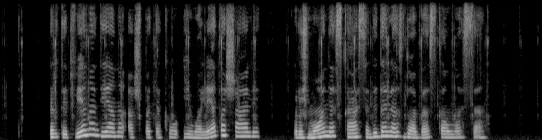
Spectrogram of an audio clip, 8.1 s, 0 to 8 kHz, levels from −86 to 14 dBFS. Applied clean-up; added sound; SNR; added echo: neural mask model RNNoise.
